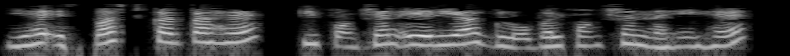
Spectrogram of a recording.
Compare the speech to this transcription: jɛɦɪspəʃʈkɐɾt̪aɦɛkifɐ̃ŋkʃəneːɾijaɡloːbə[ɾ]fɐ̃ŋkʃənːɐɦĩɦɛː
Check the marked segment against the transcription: incorrect: l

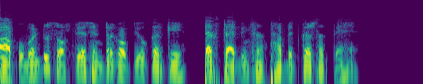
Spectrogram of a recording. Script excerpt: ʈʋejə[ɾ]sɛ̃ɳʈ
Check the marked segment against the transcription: correct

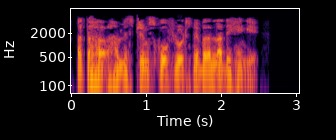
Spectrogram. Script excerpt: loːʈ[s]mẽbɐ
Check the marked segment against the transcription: correct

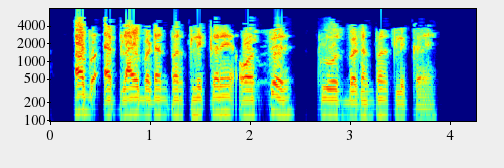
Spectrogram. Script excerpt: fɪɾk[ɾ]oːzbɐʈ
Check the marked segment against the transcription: incorrect: l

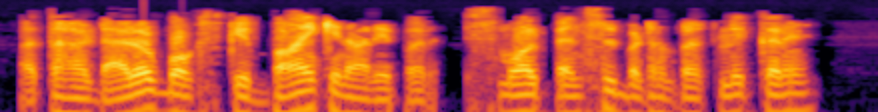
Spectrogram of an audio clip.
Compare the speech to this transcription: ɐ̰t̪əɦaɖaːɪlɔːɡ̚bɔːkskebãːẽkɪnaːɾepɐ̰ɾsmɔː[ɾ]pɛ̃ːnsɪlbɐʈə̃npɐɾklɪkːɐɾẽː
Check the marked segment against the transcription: incorrect: l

